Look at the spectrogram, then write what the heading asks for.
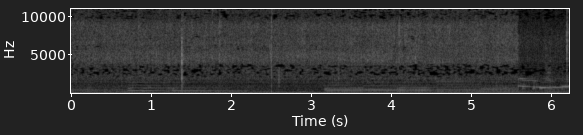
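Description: Sliced red onion and chopped garlic sizzling steadily in hot oil in a stainless steel frying pan, easing a little near the end. Background music plays over it.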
